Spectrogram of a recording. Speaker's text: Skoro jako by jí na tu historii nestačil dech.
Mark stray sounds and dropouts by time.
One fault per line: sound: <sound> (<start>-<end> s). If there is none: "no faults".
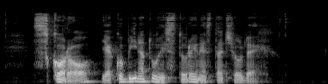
no faults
